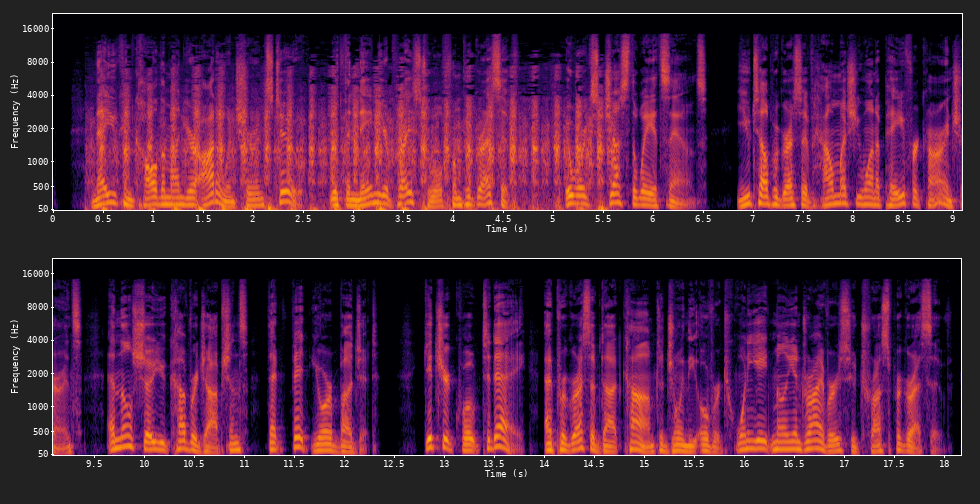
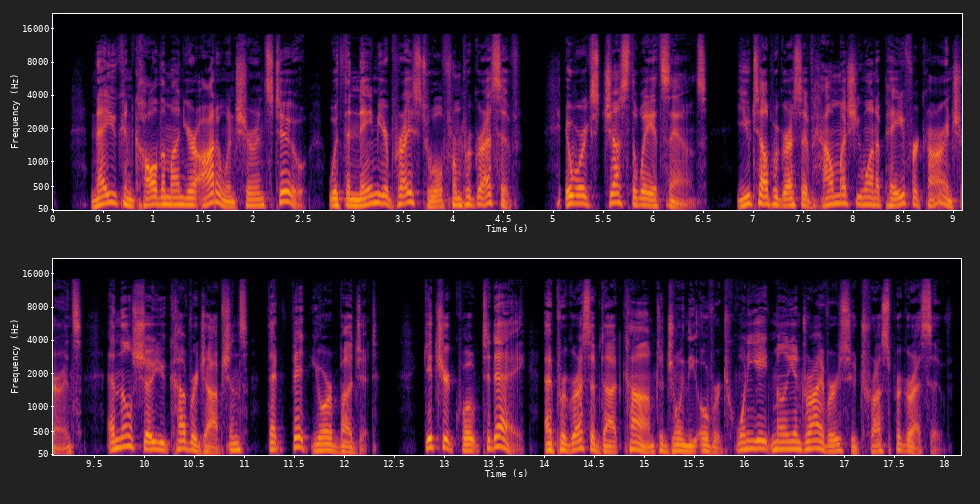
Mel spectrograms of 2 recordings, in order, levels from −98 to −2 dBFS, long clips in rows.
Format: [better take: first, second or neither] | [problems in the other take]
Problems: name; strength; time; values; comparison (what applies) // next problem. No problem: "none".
second | dog barking; noticeable; until 5.5 s; peak 2 dB below the speech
